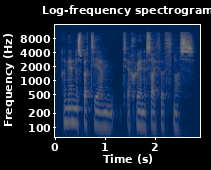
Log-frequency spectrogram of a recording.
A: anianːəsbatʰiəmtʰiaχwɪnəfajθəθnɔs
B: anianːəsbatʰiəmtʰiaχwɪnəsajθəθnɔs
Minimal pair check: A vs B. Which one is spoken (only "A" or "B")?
B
